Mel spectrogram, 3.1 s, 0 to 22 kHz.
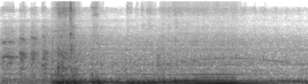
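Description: A BMW E30 sitting on a dyno cranks and fires up, settling into a deep, loud idle rumble with a slight swell in revs before easing back.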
